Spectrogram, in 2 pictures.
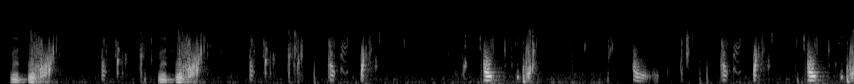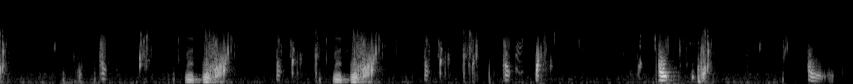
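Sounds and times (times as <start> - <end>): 
vintage cartoon comedy vocal human swallowing: 0.1 - 3.8, 4.6 - 5.4, 7.2 - 8.6, 9.2 - 14.1, 14.9 - 15.7, 16.6 - 17.0.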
